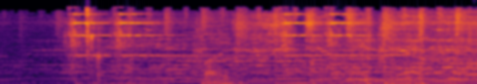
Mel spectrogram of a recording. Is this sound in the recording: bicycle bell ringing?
yes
